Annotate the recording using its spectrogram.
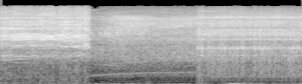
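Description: An angle grinder's motor spins up with a rising whine.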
